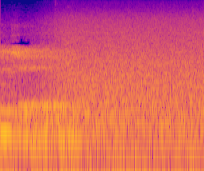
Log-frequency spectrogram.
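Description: Steady rushing hiss spread evenly across high and low pitches, with the tail of a man's voice dying away in the first half-second.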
